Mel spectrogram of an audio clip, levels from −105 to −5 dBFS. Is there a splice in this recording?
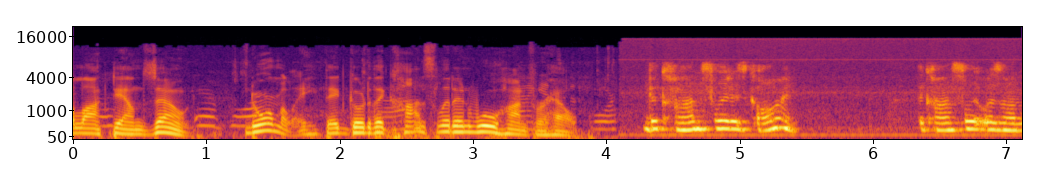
no; 0 cuts

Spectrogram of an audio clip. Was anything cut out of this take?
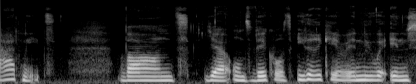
no; 0 cuts

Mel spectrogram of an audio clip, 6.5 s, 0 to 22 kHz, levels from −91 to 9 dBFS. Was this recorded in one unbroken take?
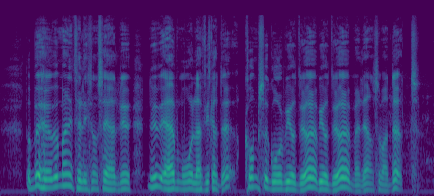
no; 5 cuts; at 1.8 s, 2.6 s, 3.1 s, 3.5 s, 4.8 s

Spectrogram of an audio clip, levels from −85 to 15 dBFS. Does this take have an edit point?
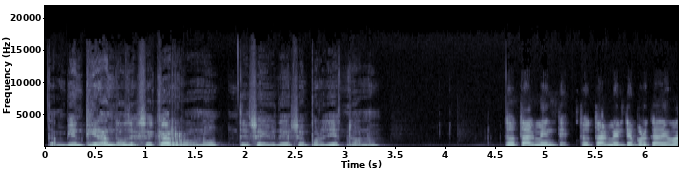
no; 0 cuts

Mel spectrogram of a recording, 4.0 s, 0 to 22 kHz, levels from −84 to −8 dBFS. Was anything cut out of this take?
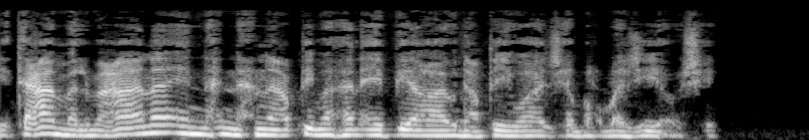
yes; 1 cut; at 1.1 s

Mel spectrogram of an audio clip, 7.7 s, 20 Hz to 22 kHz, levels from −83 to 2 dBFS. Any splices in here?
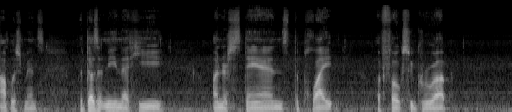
no; 0 cuts

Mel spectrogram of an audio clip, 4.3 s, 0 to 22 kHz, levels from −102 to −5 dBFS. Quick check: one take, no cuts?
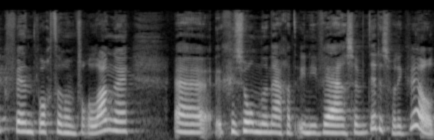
yes; 0 cuts

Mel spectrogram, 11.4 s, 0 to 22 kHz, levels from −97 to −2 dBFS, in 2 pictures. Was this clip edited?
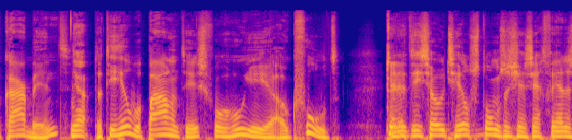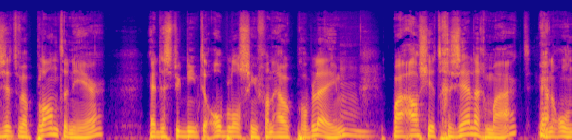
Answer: no; 0 cuts

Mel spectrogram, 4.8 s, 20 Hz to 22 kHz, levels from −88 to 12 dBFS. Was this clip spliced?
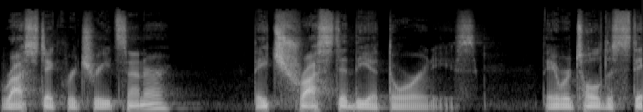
no; 0 cuts

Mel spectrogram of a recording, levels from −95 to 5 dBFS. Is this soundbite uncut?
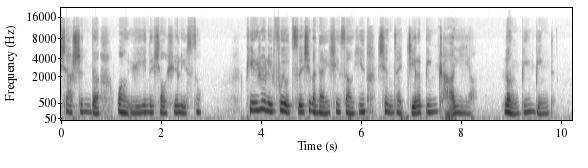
yes; 0 cuts

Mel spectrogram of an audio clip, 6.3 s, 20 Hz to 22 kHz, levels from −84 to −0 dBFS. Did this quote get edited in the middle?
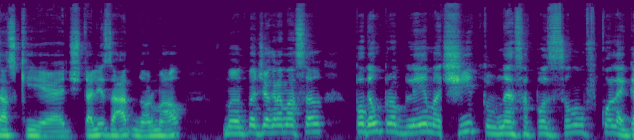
yes; 2 cuts; at 3.7 s, 4.4 s

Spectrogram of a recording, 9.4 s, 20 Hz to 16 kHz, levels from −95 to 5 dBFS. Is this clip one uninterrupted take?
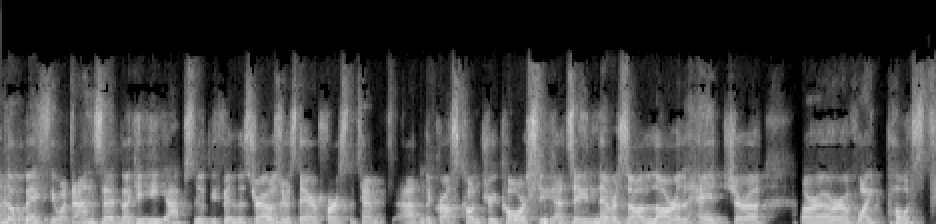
yes; 0 cuts

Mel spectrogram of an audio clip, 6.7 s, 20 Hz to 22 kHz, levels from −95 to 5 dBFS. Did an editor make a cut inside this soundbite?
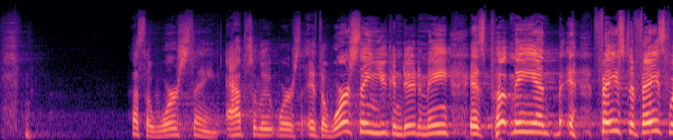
no; 0 cuts

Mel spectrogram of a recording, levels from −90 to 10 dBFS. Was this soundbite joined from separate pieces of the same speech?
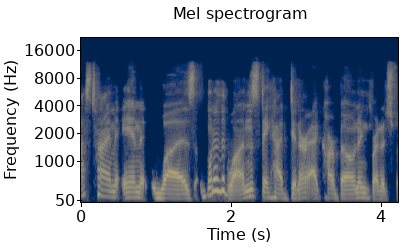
yes; 2 cuts; at 0.9 s, 2.0 s

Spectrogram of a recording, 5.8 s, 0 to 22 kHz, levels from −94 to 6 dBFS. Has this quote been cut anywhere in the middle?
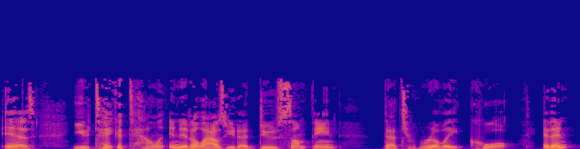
no; 0 cuts

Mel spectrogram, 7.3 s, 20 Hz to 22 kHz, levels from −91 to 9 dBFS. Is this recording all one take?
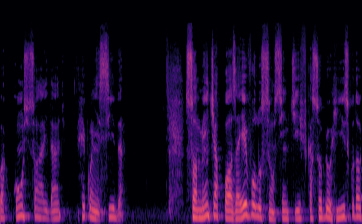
no; 1 cut; at 1.4 s

